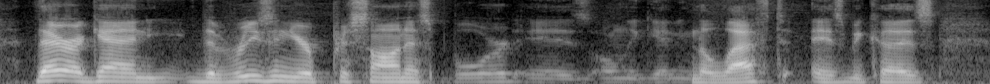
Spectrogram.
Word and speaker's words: PreSonus: And now I know how to pronounce the name of that brand. PreSonus?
